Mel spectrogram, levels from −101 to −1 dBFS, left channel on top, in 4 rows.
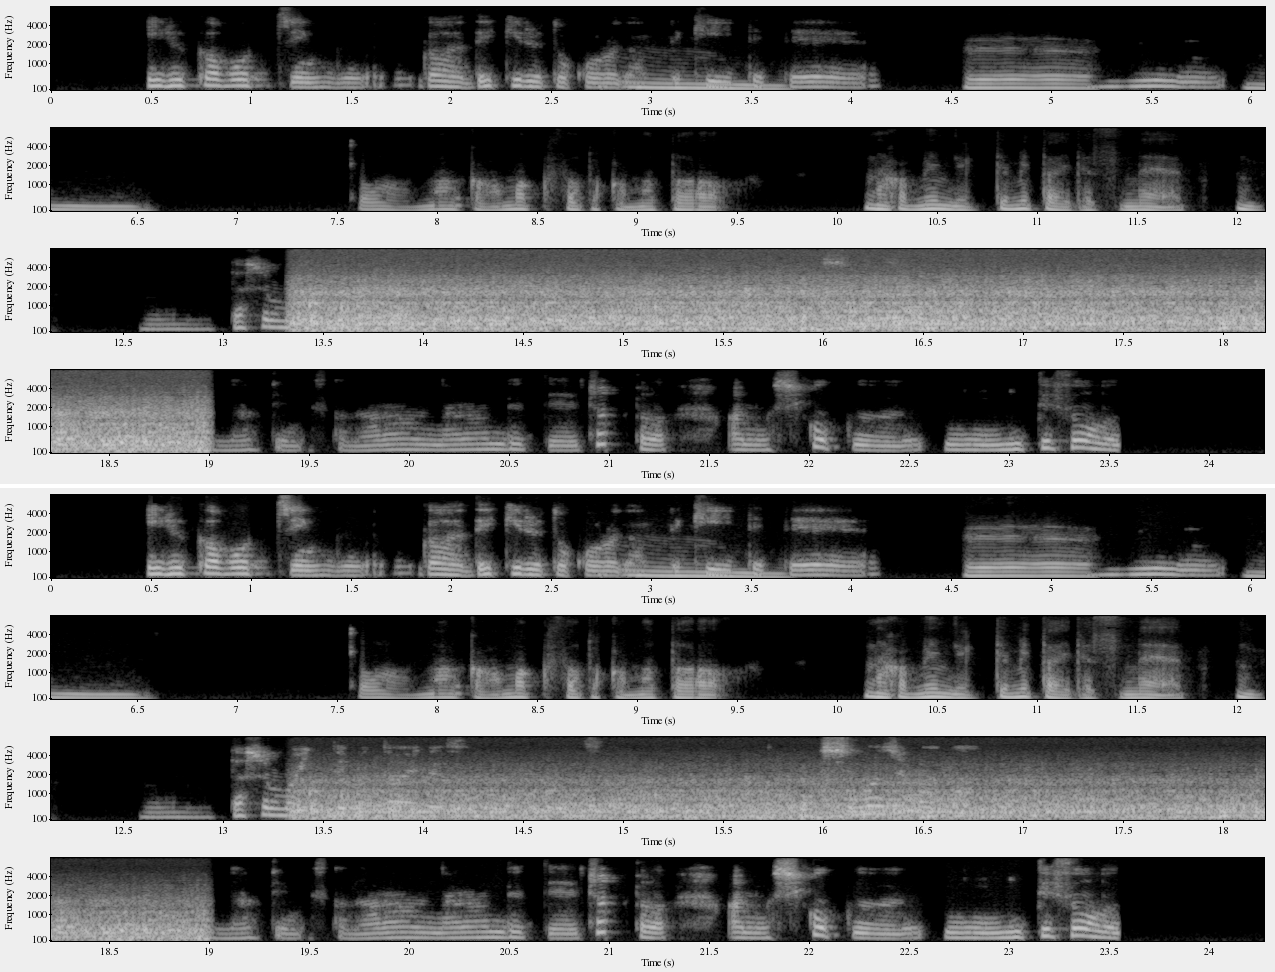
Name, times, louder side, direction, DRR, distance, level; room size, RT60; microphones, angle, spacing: voice 1, 0.5-4.1 5.2-5.9 8.3-8.4 12.6-15.2 15.7-16.8 17.7-18.2 19.0-23.6, right 3 dB, 60° right, 2.1 m, -36 dB
voice 2, 2.8-3.7 4.6-5.2 6.0-6.6 7.6-9.5 10.1-11.7 12.0-12.1 18.4-18.8, right 1 dB, 85° right, 3.4 m, -37 dB
sound 1, 13.3-19.0, left 4 dB, 55° left, 0.8 m, -26 dB
head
